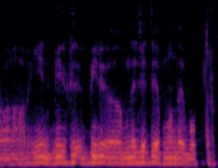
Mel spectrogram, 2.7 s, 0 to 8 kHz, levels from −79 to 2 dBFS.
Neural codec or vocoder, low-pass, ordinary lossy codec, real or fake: codec, 16 kHz, 4.8 kbps, FACodec; none; none; fake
